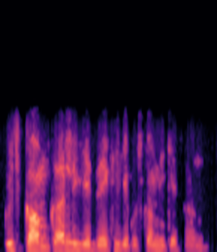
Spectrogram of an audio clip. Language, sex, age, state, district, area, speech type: Hindi, male, 18-30, Uttar Pradesh, Chandauli, rural, conversation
